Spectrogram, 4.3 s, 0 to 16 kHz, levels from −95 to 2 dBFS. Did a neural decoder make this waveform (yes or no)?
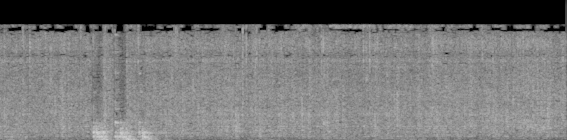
no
